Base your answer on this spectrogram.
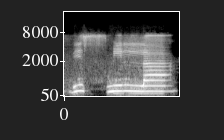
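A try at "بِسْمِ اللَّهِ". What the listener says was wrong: Turunkan lagi ya. Lidahnya lebih dekat ke bawah, di atas gigi seri bawah. Ya, atau diamnya di permukaan gigi seri bawah dan atas. Gigi seri. Ujung lidah kita. Sinnya maksudnya.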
